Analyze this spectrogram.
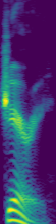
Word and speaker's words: Gerry: The grandfather was Elbridge Gerry, who served as the 5th Vice President of the United States, under James Madison. The family name was pronounced with a hard G, like the actor Richard Gere.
